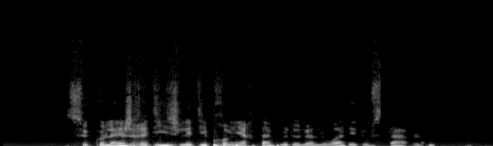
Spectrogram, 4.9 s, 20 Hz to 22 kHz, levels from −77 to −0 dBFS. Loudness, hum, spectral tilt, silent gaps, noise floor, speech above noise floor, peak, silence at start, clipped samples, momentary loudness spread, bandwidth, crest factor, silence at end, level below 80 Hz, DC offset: -21 LUFS; none; -8.5 dB/octave; none; -67 dBFS; 46 dB; -4 dBFS; 0.75 s; under 0.1%; 18 LU; 9.4 kHz; 20 dB; 0.6 s; -50 dBFS; under 0.1%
